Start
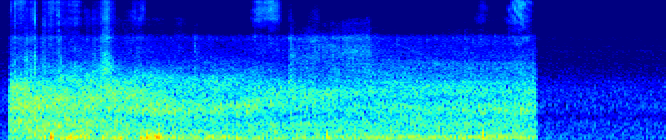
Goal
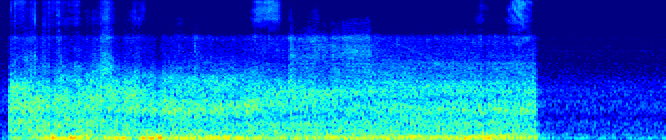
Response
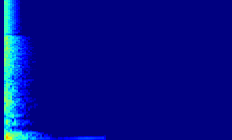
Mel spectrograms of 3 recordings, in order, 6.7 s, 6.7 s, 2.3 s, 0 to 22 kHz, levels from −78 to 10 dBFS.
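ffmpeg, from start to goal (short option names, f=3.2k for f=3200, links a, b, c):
-filter_complex "[0:a]alimiter=limit=-18dB:level=0:latency=1:release=57,asplit=2[a][b];[1:a]atrim=start_sample=2205[c];[b][c]afir=irnorm=-1:irlink=0,volume=-31.5dB[d];[a][d]amix=inputs=2:normalize=0"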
